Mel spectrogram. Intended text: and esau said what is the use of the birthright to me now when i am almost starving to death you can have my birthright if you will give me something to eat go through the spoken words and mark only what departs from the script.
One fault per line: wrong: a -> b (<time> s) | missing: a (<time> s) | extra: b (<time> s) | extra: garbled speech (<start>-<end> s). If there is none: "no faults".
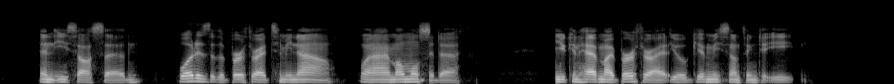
missing: the use (2.1 s)
missing: starving (4.3 s)
missing: if (6.7 s)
